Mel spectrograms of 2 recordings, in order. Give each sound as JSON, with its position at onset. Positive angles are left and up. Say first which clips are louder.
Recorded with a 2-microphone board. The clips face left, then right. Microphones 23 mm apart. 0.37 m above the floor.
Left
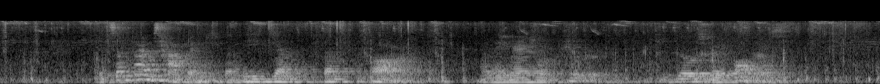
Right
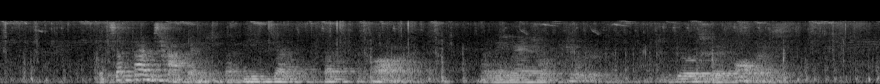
{"t": 1.0, "sound": "a woman speaking", "louder": "right 1 dB", "side_deg": -10, "distance_m": 0.9}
